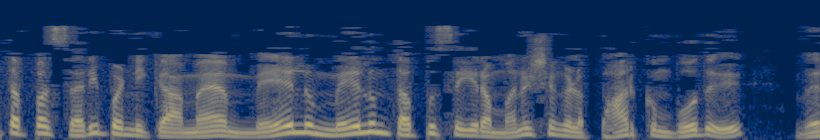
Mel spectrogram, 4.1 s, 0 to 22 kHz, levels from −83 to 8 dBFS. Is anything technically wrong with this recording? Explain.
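Yes, there are two faults: one across the whole clip and one brief event.

Throughout the speech, the sound is ringing and washy, with a hiss that swells and fades with the signal. The likely cause is WMA compression at a low rate, which fits about 32 kbps. A transform coder that spreads its quantisation error over long blocks and zeroes weak spectral lines produces this kind of damage. On a spectrogram, everything stops at a hard ceiling near 10.1 kHz, and the detail below it looks patchy.

At 1.95 to 1.98 s, just before "தப்பு செய்யற மனுஷங்களை", there is pre-echo. A short hiss of about 37 ms comes ahead of the onset, which then sounds softened. The coder spreads noise sized for the loud attack across the whole block, so it also fills the quiet gap before the attack. A waveform shows low-level fuzz rising ahead of the transient, and a spectrogram shows a faint broadband smear leading into it.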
